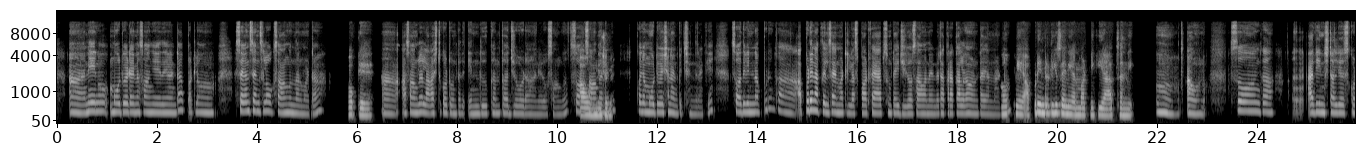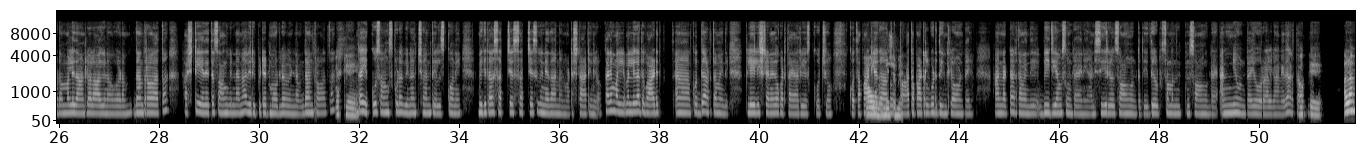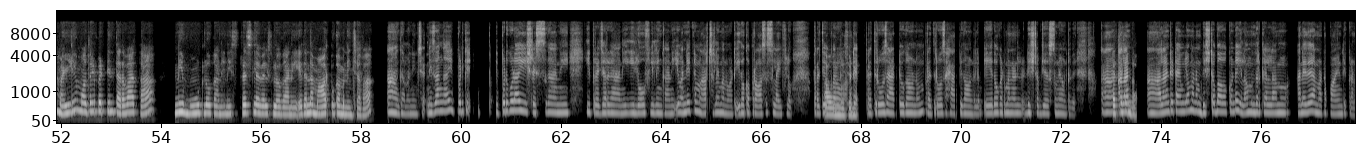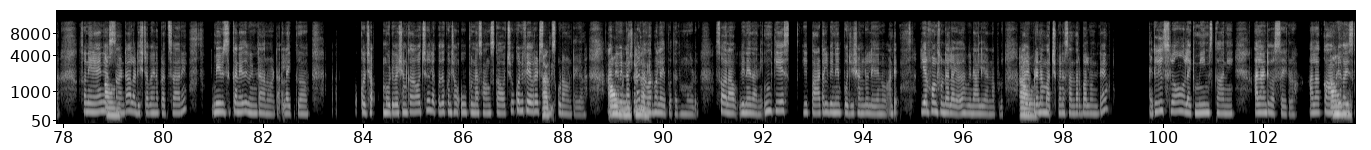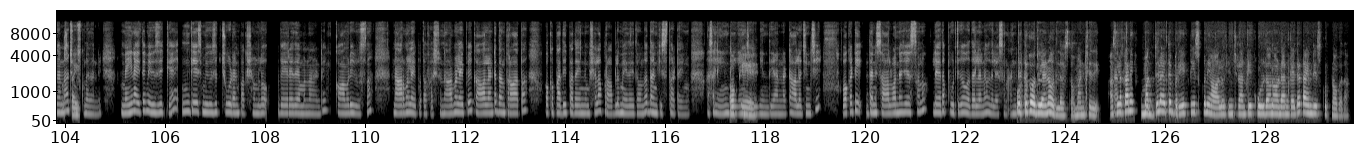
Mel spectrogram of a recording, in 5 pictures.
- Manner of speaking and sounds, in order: in English: "మోటివేట్"; in English: "సాంగ్‌లో లాస్ట్‌కి"; in English: "సో"; in English: "సో"; in English: "స్పాటిఫై యాప్స్"; in English: "జియో సావన్"; in English: "ఇంట్రడ్యూస్"; in English: "యాప్స్"; lip smack; in English: "సో"; other background noise; in English: "ఇ‌న్‌స్టా‌ల్"; in English: "ఫస్ట్"; in English: "సాంగ్"; in English: "రిపీటెడ్ మోడ్‌లో"; in English: "సాంగ్స్"; in English: "సెర్చ్"; in English: "సెర్చ్"; in English: "స్టార్టింగ్‌లో"; in English: "ప్లే"; in English: "బిజీఎమ్స్"; in English: "సీరియల్"; in English: "ఓవరాల్‌గా"; in English: "మూడ్‌లో"; in English: "స్ట్రెస్ లెవెల్స్‌లో"; in English: "స్ట్రెస్"; in English: "ప్రెజర్"; in English: "లో ఫీలింగ్"; in English: "ప్రాసెస్ లైఫ్‌లో"; in English: "యాక్టివ్‌గా"; in English: "హ్యాపీగా"; in English: "డిస్టర్బ్"; in English: "టైమ్‌లో"; in English: "సో"; in English: "డిస్టర్బ్"; sniff; in English: "మోటివేషన్"; in English: "సాంగ్స్"; in English: "ఫేవరెట్ సాంగ్స్"; in English: "సో"; in English: "ఇన్‌కేస్"; in English: "పొజిషన్‌లో"; in English: "ఇయర్ ఫోన్స్"; in English: "రీల్స్‌లో లైక్ మీమ్స్"; in English: "కామెడీ వైజ్"; in English: "ఇన్‌కేస్ మ్యూజిక్"; in English: "ప్రాబ్లమ్"; in English: "బ్రేక్"; in English: "కూల్ డౌన్"
- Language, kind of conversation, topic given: Telugu, podcast, పాత హాబీతో మళ్లీ మమేకమయ్యేటప్పుడు సాధారణంగా ఎదురయ్యే సవాళ్లు ఏమిటి?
